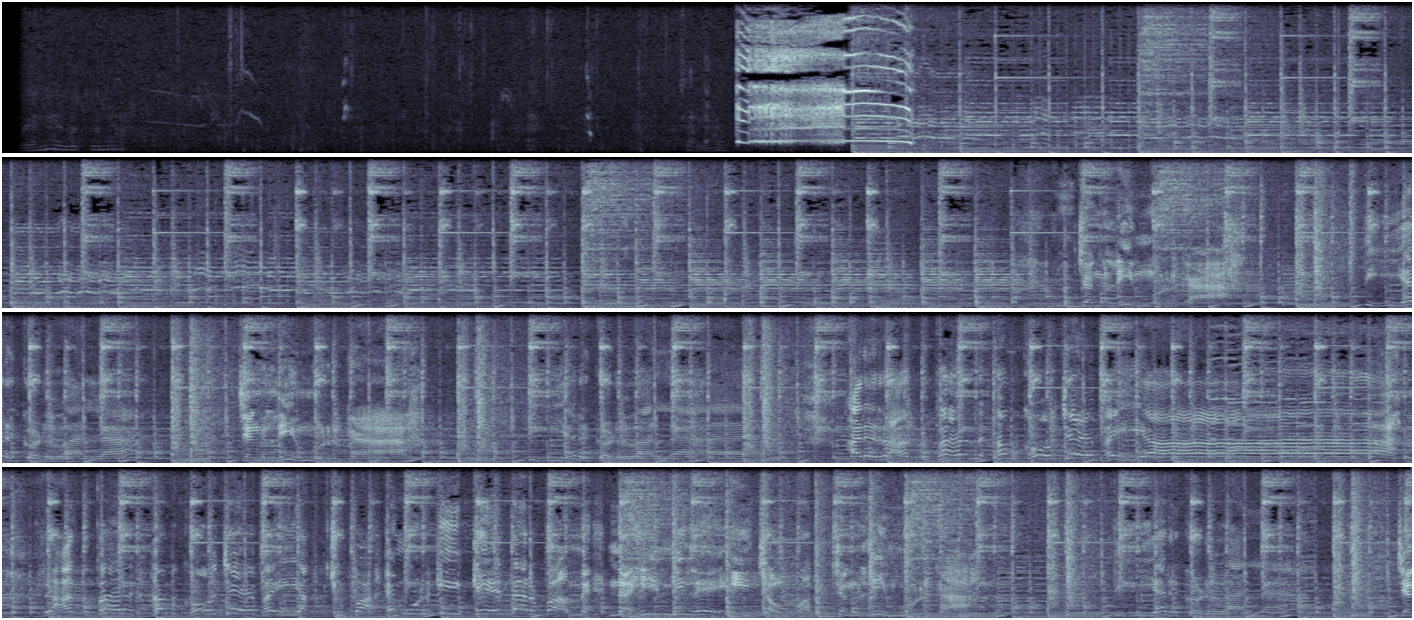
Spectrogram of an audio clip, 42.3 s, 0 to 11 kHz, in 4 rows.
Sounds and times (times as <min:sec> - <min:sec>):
Speech: 0:00.2 - 0:01.0, 0:05.1 - 0:05.5
Outside, rural or natural: 0:00.2 - 0:18.6
Bird: 0:00.3 - 0:02.8, 0:03.4 - 0:04.5
Chicken, rooster: 0:05.5 - 0:06.9
Music: 0:06.3 - 0:42.3.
